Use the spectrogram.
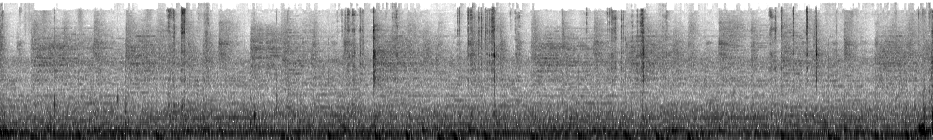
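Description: Scissors cutting material for DIY Halloween shoes, producing soft, steady snipping and rustling close by under a constant low background hum.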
